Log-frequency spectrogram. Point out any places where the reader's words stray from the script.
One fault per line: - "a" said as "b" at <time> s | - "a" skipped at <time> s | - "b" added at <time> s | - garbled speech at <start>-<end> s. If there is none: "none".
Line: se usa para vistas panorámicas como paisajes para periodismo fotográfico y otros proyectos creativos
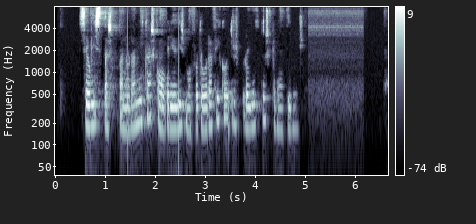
- "usa para" skipped at 0.7 s
- "paisajes para" skipped at 2.2 s
- "y" skipped at 3.4 s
